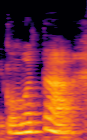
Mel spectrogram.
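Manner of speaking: "¿Cómo está?" slurred to "como 'tá"; slangy Dominican. Shown as a demonstration. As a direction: drop all the S's in "está", leaving just "tá". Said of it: "really sound slangy".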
